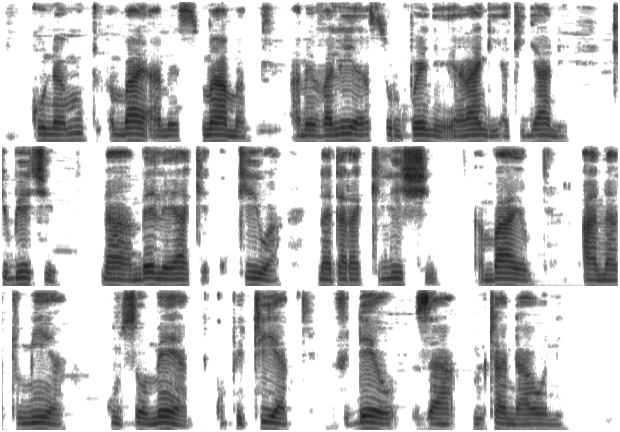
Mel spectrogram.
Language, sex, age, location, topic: Swahili, male, 18-24, Nairobi, education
